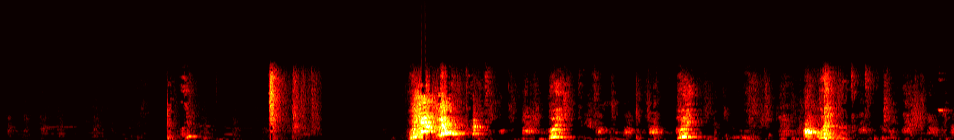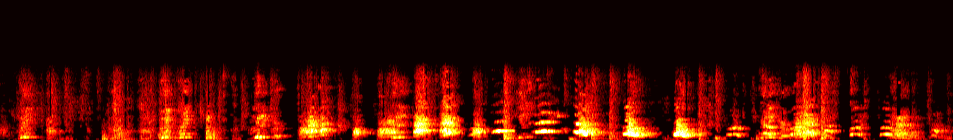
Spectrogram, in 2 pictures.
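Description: Pit bull puppy barking and scuffling as she leaps at and tugs on a bite toy, the commotion starting about four seconds in and running on busily after that.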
